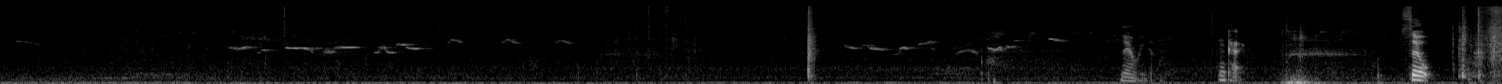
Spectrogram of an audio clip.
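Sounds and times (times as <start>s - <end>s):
small bird chirping: 1.2s - 11.6s.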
